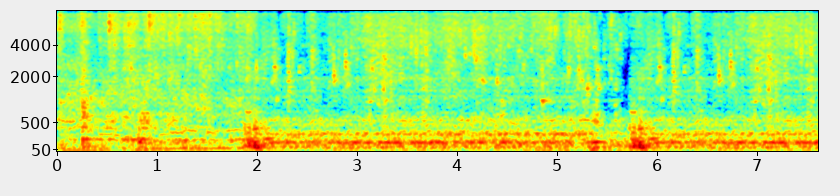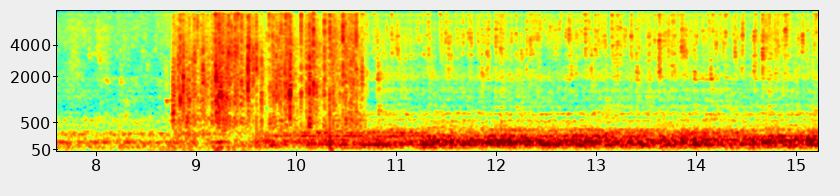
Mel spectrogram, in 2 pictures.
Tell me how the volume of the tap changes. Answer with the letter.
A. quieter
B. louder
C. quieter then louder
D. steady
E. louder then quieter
B.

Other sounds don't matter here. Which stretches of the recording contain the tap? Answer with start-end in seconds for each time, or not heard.
0.0-15.1.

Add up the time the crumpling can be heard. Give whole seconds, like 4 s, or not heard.
2 s.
